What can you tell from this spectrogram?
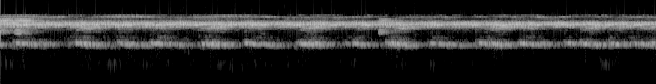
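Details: Lakeside frogs after dark giving evenly spaced, slightly rising croaks about every half second, backed by a steady high-pitched drone of night insects.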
